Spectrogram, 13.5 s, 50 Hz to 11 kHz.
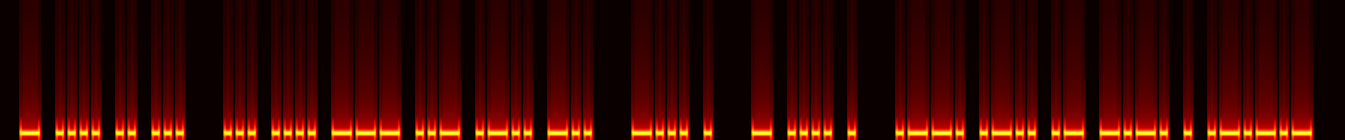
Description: Morse code, heard as a keyed tone, about 20 wpm, 700 Hz. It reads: THIS SHOULD BE THE PLACE.
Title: Sentences from Top 1300 Words 20wpm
